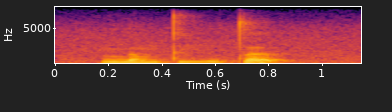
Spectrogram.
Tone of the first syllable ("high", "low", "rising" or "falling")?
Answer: low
